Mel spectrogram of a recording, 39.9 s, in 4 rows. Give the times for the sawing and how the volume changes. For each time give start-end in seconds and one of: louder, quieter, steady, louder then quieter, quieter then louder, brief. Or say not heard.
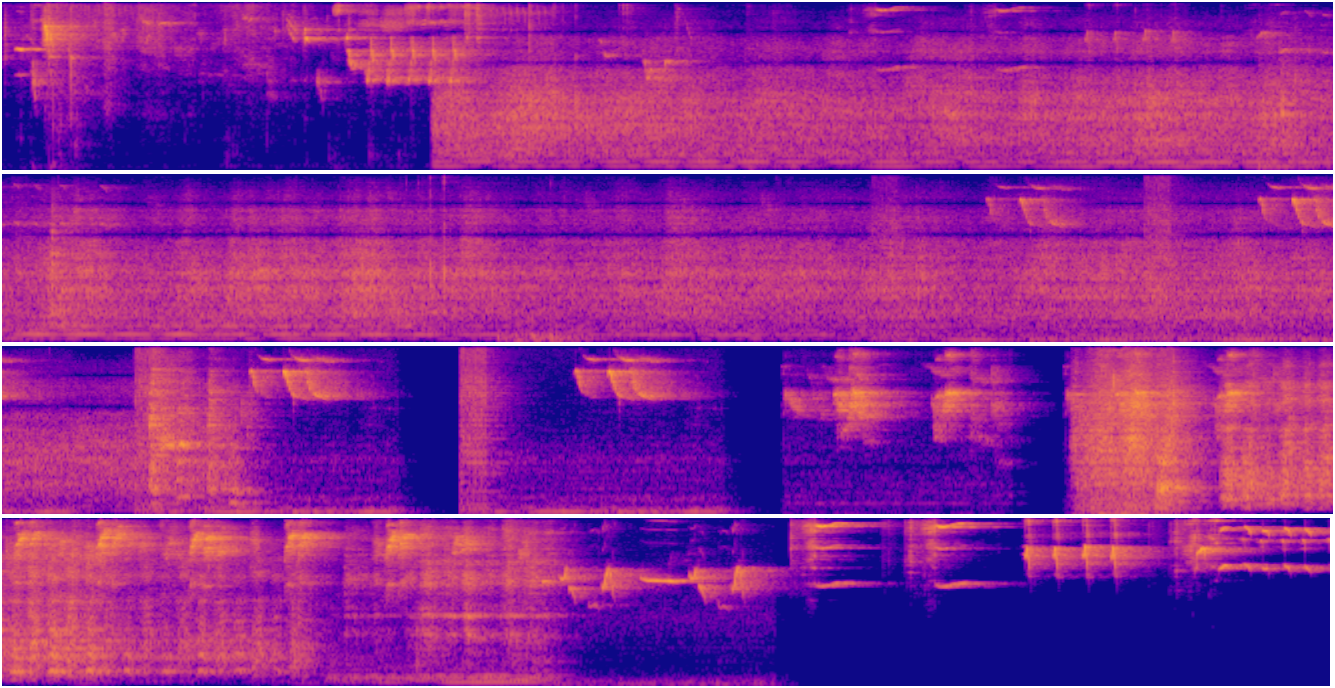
27.9-34.1 quieter.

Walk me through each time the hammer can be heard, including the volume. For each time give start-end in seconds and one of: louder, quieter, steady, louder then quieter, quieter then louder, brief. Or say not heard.
not heard.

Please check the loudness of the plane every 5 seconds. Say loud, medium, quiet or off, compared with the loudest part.
loud, loud, loud, medium, medium, off, off, off.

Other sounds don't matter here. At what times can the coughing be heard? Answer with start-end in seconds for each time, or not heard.
9.4-10.4, 21.1-21.9.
